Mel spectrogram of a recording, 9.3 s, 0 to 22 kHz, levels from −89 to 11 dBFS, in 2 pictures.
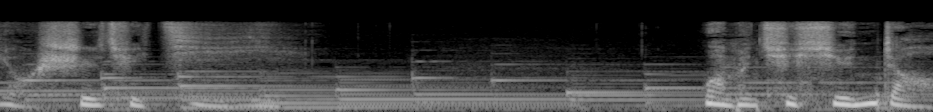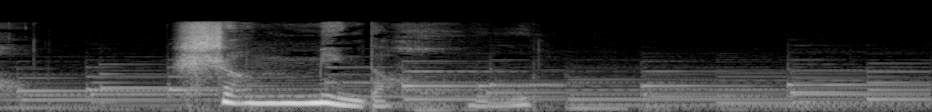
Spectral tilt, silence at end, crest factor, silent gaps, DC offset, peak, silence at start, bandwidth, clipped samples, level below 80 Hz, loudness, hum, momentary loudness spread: -4 dB/octave; 0 s; 18 dB; none; under 0.1%; -2 dBFS; 0 s; 11 kHz; under 0.1%; -48 dBFS; -18 LUFS; none; 21 LU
